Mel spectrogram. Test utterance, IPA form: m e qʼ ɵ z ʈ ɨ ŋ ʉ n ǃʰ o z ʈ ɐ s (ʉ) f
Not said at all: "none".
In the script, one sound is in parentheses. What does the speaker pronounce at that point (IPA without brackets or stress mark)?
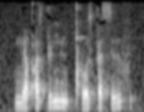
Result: ɨ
